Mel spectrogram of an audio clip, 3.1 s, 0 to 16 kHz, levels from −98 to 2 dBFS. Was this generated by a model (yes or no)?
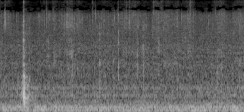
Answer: yes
